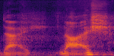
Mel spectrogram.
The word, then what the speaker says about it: Daesh: Daesh, as you look, my pronunciation is correct? Daesh, correct.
